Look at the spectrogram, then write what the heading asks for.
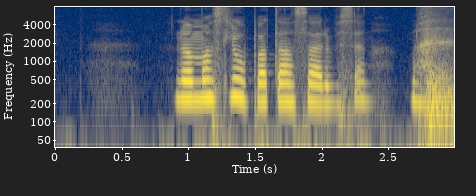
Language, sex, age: Swedish, female, 21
